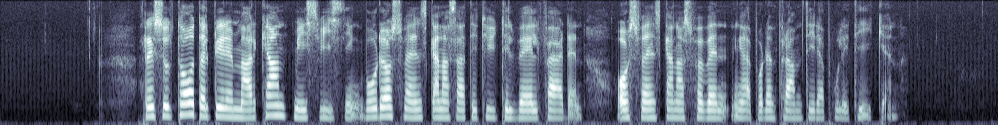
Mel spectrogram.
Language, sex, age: Swedish, female, 54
